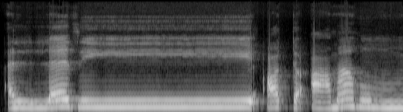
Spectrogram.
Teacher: زال کو آپ نے 4 سے 5 حرکہ کھینچ کے ادا کرنا ہے۔ اس کے بعد یہ جو طا ہے اس کو موٹی آواز کے ساتھ پڑھا جاتا ہے، اس کو آپ نے موٹی آواز کے ساتھ ادا کرنا ہے۔ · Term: مد جائز منفصل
